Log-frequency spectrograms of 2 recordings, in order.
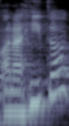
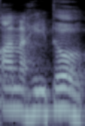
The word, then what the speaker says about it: Anahita: sea, mal o peor, la pronuncio Anahita, que sería como la forma más occidentalizada, o Anahito, que es como se pronuncia en persa.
